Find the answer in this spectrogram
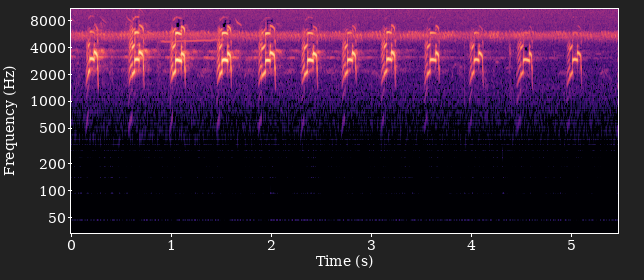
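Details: Western avocet uttering a long, regular run of thirteen loud, shrill yelping notes, roughly two to three per second, fading slightly toward the end, over a faint continuous high hum.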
